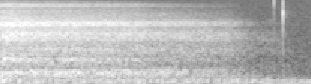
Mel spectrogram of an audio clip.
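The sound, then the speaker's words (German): A long, soft, airy deep breath is drawn in steadily for almost two seconds, fairly quiet, fading toward the end with a couple of tiny clicks. No one speaks. “Nochmal tief einatmen”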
